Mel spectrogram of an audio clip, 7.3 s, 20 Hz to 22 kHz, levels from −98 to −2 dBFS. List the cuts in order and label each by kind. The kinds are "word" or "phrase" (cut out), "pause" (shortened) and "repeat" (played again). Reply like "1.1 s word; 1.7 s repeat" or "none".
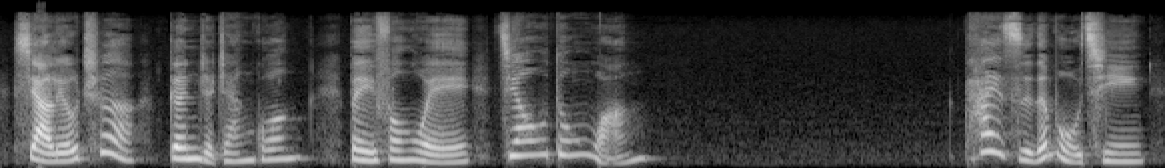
none

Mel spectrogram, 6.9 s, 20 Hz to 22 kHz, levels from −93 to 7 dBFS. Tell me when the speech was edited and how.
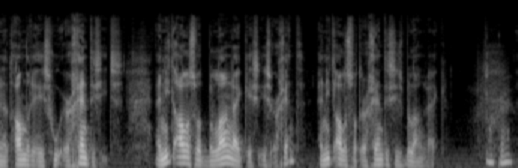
4.1 s pause

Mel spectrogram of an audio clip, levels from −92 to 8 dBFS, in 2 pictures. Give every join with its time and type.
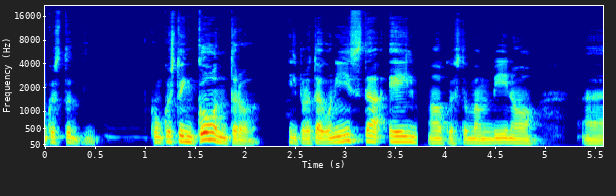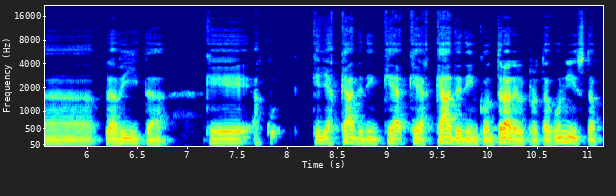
2.4 s word; 3.7 s word; 6.2 s word; 7.2 s word

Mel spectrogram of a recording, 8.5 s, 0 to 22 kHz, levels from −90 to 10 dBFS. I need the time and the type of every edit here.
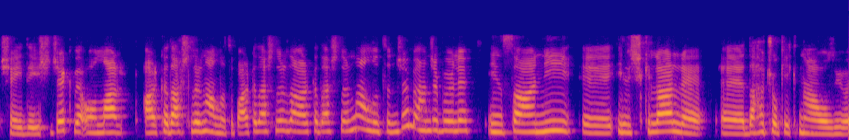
4.8 s pause; 7.1 s pause

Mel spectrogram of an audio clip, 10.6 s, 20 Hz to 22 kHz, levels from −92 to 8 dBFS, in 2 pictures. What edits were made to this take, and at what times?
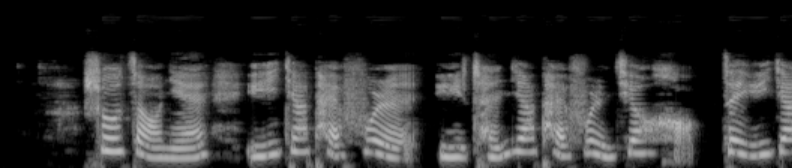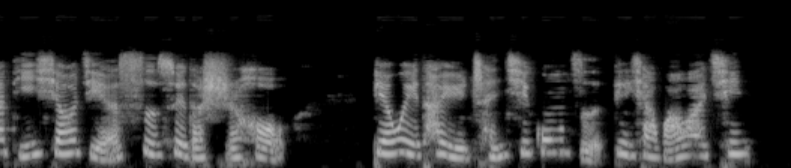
4.8 s pause

